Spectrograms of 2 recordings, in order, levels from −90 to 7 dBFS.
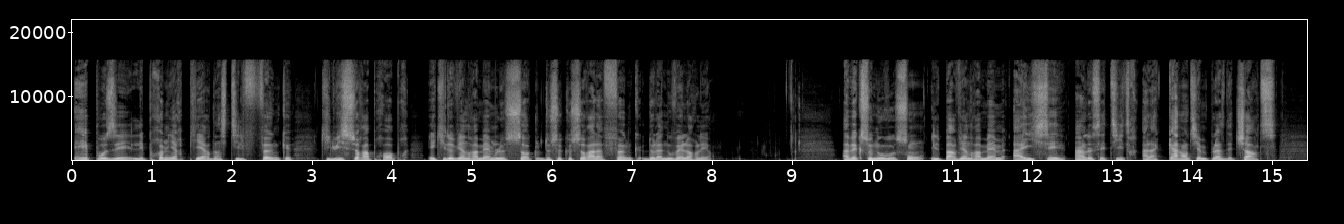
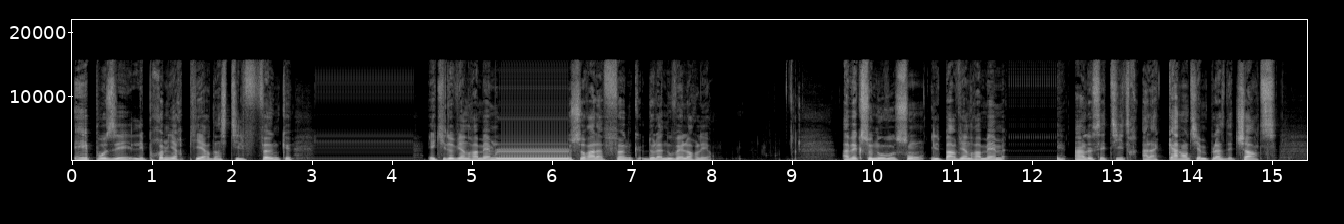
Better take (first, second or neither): first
